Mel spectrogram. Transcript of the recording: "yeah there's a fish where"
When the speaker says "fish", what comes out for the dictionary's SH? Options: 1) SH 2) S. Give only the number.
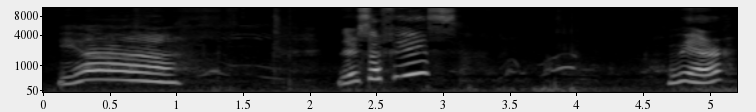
2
